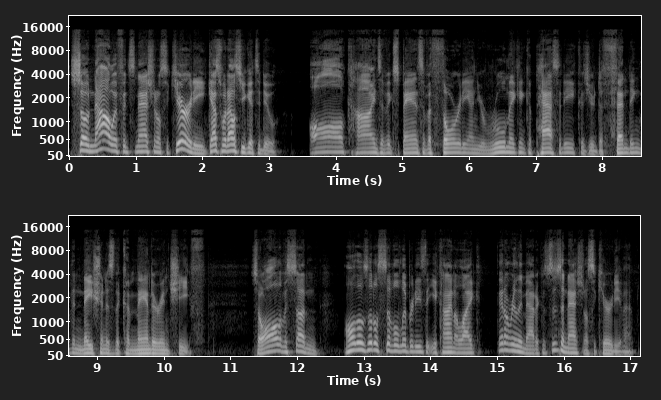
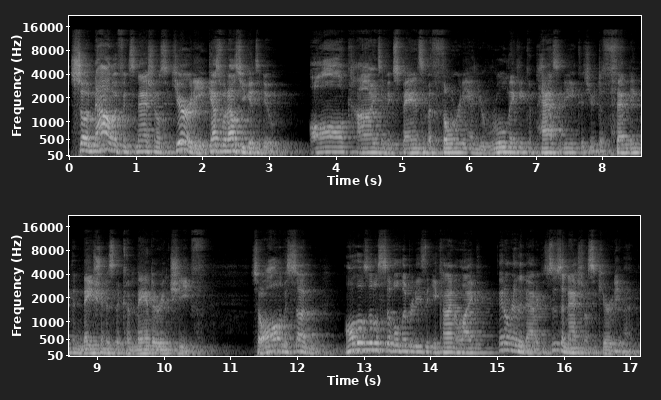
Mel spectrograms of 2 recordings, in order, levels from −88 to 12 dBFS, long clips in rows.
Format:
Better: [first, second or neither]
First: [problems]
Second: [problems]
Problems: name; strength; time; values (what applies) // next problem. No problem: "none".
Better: first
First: none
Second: room echo; slight; dies away in 0.6 s // off-mic speech; somewhat distant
